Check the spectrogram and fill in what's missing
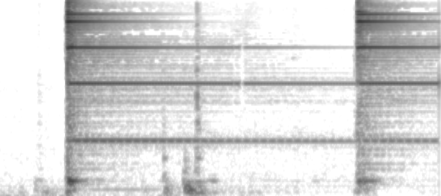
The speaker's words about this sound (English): Oh, two bells.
